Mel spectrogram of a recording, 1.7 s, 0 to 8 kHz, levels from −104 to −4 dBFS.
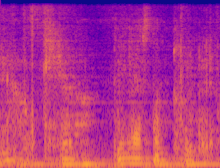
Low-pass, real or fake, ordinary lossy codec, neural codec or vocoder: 7.2 kHz; fake; none; codec, 32 kHz, 1.9 kbps, SNAC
